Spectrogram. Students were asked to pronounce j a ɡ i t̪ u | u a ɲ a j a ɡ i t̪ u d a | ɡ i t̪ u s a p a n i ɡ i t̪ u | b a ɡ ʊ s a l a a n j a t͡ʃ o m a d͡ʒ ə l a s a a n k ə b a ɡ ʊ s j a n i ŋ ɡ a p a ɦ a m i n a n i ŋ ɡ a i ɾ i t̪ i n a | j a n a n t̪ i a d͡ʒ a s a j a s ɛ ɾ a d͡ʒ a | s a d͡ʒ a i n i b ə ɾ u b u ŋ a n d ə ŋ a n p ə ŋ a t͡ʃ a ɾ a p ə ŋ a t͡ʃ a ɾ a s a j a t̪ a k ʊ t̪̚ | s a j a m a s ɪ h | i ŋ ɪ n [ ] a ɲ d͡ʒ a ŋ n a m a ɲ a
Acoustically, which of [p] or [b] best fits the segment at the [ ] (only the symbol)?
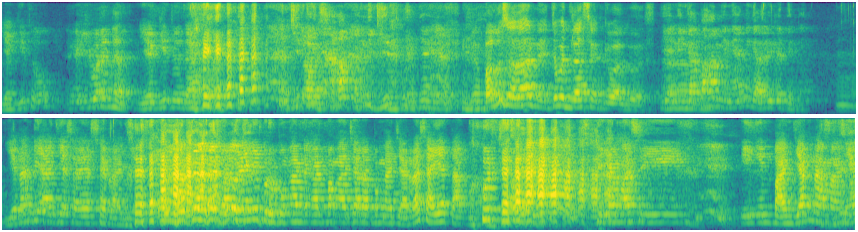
p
